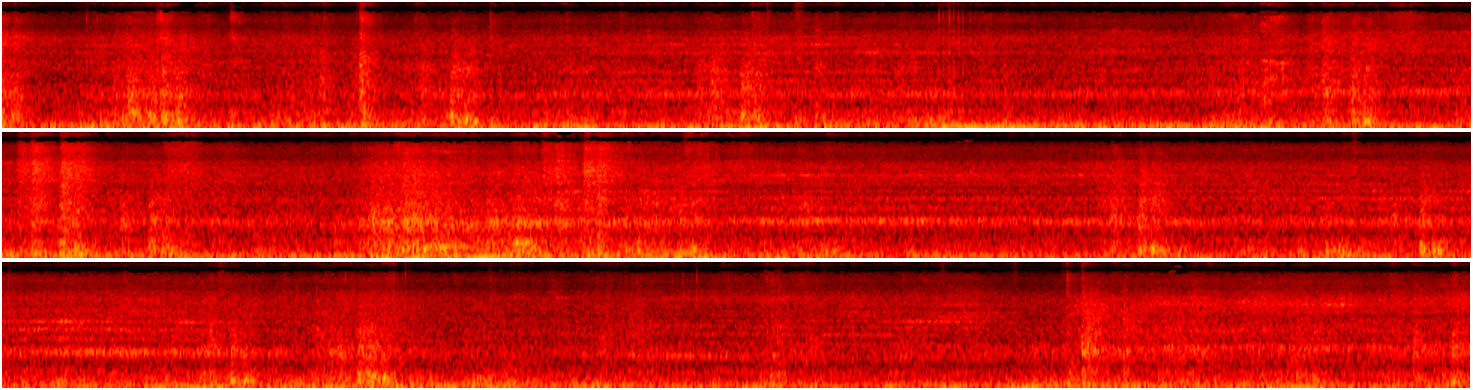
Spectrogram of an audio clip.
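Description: Electric suburban passenger train running at speed, heard from inside the carriage: a steady low rumble of wheels on rail, with irregular clacks over the rail joints and a thin steady whine.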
